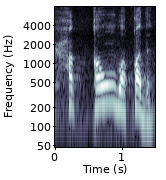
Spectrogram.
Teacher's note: ناظرین حقاً پڑھیں گے، وقف کی صورت میں حقا پڑھیں گے، اور ملا کر پڑھنے کی صورت میں حقا وقد، 2 زبر کی تنوین جو قاف کے اوپر ہے اسے واو کے ساتھ ملا کر وہ کی آواز کو غنّے کے ساتھ ادا کریں گے۔ یرملون کا جو قاعدہ وہ یہاں پر اپلائی کیا جائے گا، اور وقف کی صورت میں حقا پڑھا جائے گا کہ 2 زبر کی تنوین وقف میں الف سے چینج ہو جاتی ہے۔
